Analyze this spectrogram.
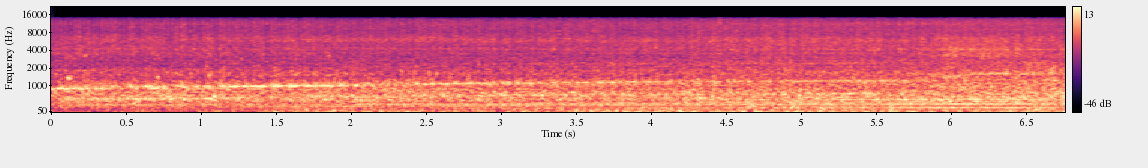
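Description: A racing kart engine drones at full throttle close up, slowly rising in pitch.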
